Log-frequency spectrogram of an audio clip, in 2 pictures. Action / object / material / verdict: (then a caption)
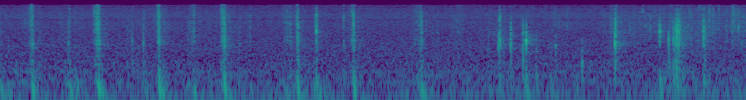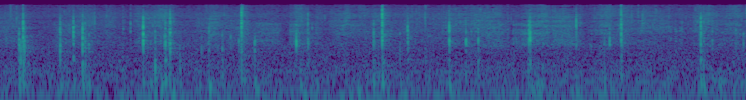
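scrape / kraft paper padded envelope / kraft paper / none. Fingers scratch and crinkle the creased paper of a yellow Amazon kraft padded envelope with its flap open. The result is quiet, dry crackles and sharp, bright ticks scattered irregularly over a soft, steady hiss, with each sound dying away almost instantly.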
